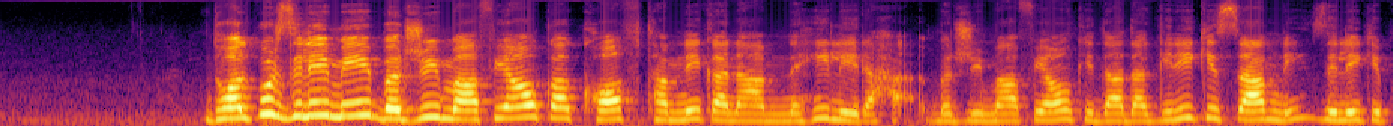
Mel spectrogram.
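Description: A woman reads out the news calmly and clearly into a microphone.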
